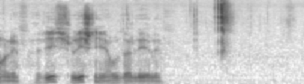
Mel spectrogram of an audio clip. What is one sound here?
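Pliers click and snap against a thin metal wire.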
